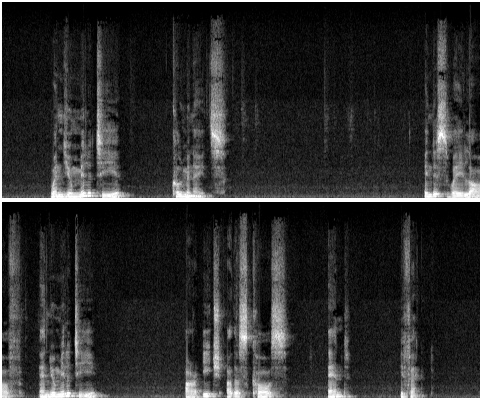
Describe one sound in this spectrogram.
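A middle-aged man speaks calmly in short bursts over an online call.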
